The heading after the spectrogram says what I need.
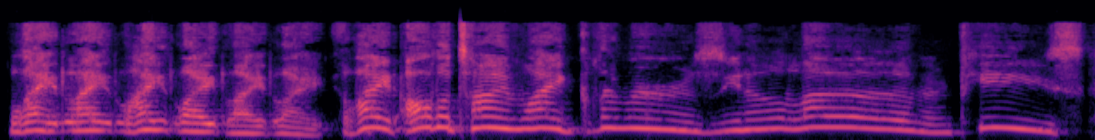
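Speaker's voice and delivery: very high singsong parody of blissed-out positivity; mock your old relentlessly upbeat self in a squeaky-high voice; high-pitched gushing, stretched out at the end; spiritual bypasser. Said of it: "I was a spiritual bypasser".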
